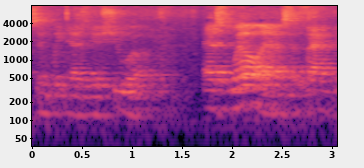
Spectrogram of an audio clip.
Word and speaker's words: Yeshua: you're stumbling over the pronunciation the way we pronounce it, which is plain and simple Yeshua, go read that document, and there's 30 verses of scriptural proof as to why it's pronounced simply as Yeshua, as well as the fact that he is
